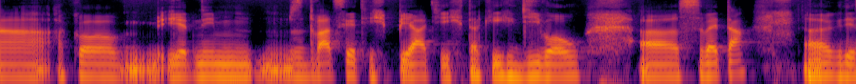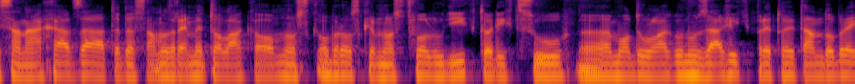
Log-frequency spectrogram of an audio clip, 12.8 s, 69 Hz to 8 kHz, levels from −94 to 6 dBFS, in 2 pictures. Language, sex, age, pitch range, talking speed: Slovak, male, 30-49, 110-120 Hz, 125 wpm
